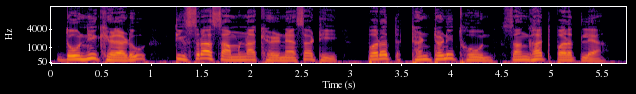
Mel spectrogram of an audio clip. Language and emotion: Marathi, neutral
